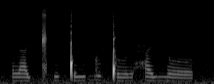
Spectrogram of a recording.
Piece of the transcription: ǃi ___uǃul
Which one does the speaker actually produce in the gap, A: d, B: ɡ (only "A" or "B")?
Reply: B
